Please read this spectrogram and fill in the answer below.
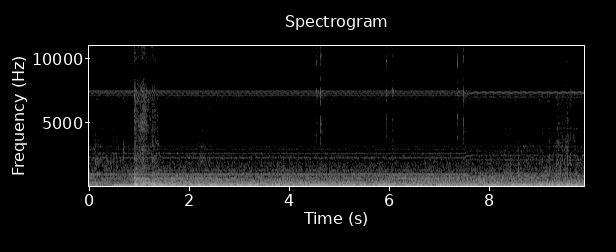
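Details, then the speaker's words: Corsair iCUE H115i ELITE CAPELLIX AIO cooler pump in Balance mode in iCUE software at about 2430 rpm, phone held close: quiet constant low hum with faint steady whine, no rattle, gurgle or surging; pump holds speed stably, normal. "słychać takie brzęczenie teraz przełączymy na tryb Balance to są dedykowane tryby w oprogramowaniu Corsa IQ teraz mamy 2430 obrotów fajnie tutaj ta pompa trzyma te obroty stabilnie nie ma jakiegoś dużego ostrzału"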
